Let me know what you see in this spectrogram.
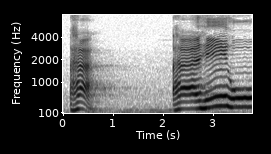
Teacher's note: dikeluarkan dari tenggorokan yang terjauh sama seperti kita mengucapkan huruf a a halo ha hi hi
